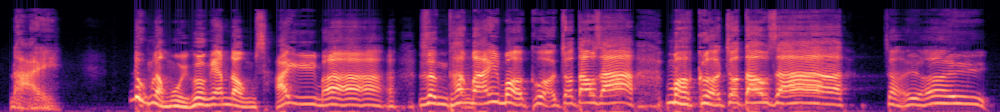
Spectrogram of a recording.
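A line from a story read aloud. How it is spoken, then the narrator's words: Screaming. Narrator (Vietnamese): Một người tài xế gào lên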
